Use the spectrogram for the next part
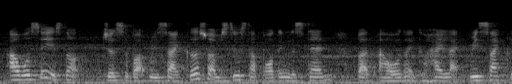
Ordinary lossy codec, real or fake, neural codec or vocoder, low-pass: none; real; none; 7.2 kHz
